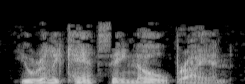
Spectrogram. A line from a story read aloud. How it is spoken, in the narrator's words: he said softly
